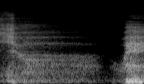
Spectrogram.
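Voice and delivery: "Yahweh" as pure breath, inhaled and exhaled, no voice; breathed pronunciation. Shown as a demonstration. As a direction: breathe "Yahweh" slowly, one whispered breath per syllable. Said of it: "breathe the name of God".

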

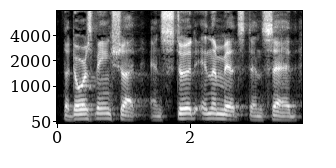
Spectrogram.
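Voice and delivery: ordinary talk

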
